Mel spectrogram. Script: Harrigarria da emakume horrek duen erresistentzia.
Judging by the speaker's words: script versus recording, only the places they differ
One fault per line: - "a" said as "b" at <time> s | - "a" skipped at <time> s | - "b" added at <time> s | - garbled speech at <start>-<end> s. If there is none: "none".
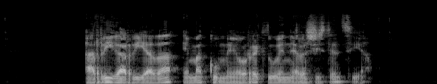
none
